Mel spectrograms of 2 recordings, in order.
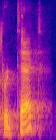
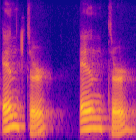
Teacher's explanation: you have the verb protect a two syllable verb which is stressed on the second syllable and we have enter enter which is also a two syllable verb but stressed in the first syllable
